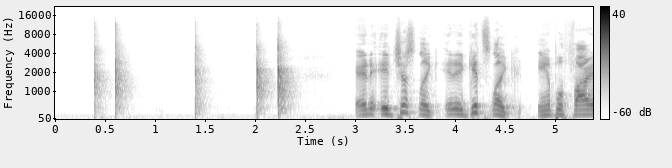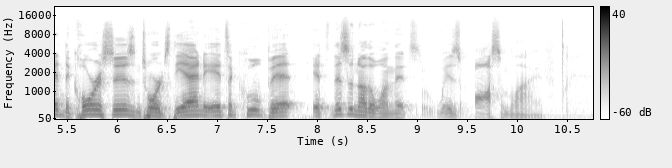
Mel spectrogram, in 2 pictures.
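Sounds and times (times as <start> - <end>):
sharp hand claps keeping a clap-along beat in a song: 0.4 - 2.5
speech: 3.0 - 10.4.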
